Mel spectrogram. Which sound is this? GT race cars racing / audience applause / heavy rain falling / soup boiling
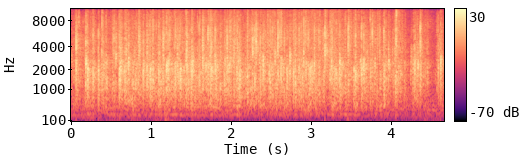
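audience applause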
